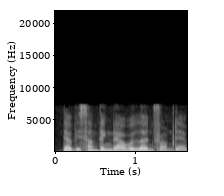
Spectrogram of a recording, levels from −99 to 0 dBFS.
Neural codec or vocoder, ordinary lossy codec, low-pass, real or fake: none; MP3, 64 kbps; 7.2 kHz; real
